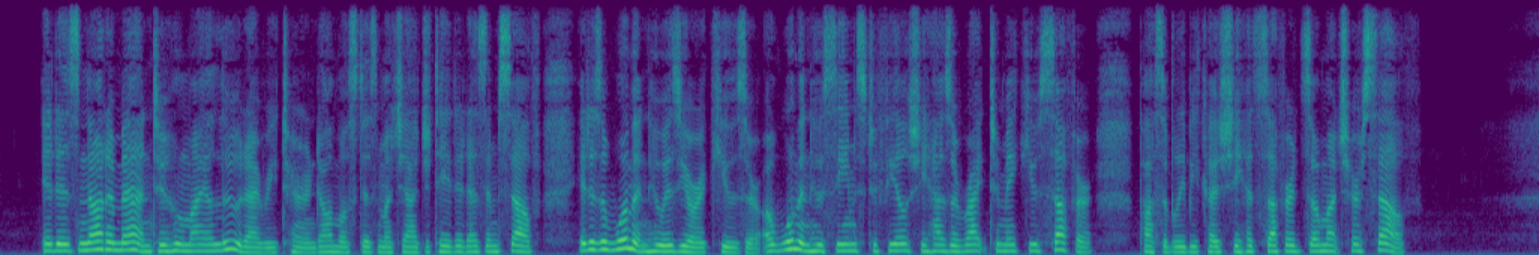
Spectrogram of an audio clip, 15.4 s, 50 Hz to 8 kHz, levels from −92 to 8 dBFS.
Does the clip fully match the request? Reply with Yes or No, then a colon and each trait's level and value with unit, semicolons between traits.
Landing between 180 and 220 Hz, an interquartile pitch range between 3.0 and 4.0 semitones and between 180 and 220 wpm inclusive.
Yes: medium, 185 Hz; average, 3.3 semitones; average, 185 wpm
